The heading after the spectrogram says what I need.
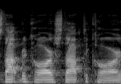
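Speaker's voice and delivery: ordinary delivery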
